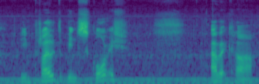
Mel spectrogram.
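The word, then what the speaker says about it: Arrochar: Eric Carr. Yeah, that's how you pronounce it. Eric Carr and Tarbert.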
